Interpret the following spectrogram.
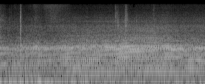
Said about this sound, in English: flooring it out of a junction in sopping wet conditions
